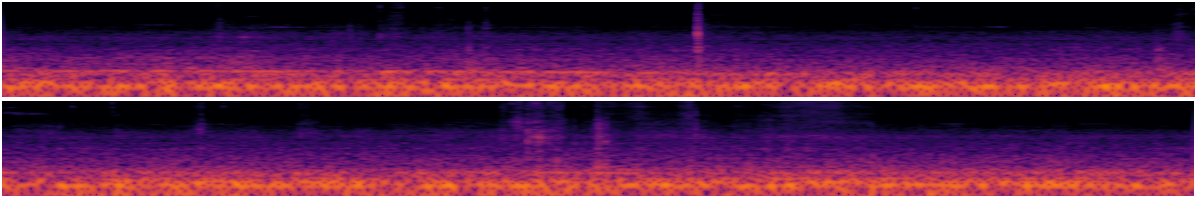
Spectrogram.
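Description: Book pages rustle and flip close by.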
